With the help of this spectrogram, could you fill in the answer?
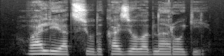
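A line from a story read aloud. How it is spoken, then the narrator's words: Grumbled out of earshot. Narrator (Russian): проворчал Фавнир, когда Индрик уже не мог его слышать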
